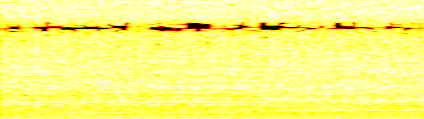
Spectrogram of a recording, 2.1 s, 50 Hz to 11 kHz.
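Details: Smooth, even idle with a steady low hum and no knocks or misses from a 2005 Daihatsu Xenia Xi 1.3 manual (non VVT-i), 190,000 km. The radiator fan runs strongly in the background, the only extra sound with AC on. Healthy engine, normal idle.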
